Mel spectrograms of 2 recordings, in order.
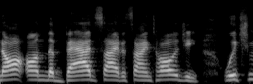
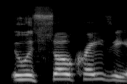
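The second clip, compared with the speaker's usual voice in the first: usual speaking voice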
